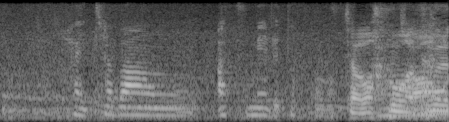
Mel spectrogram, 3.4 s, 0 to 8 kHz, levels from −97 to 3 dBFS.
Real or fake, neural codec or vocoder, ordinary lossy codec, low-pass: real; none; none; 7.2 kHz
